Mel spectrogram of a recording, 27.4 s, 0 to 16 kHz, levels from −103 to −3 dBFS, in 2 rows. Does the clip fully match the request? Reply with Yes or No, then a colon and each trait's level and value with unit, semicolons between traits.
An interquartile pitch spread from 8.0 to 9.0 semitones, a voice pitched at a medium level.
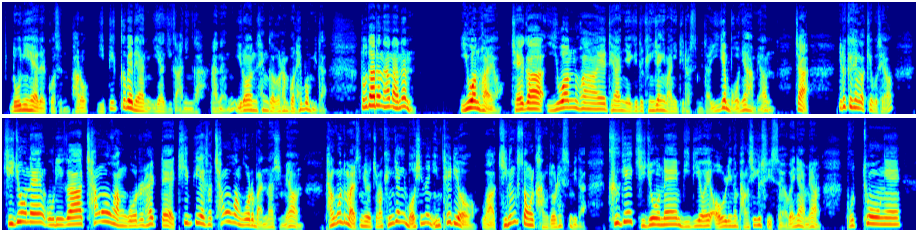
Yes: wide, 8.3 semitones; medium, 180 Hz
